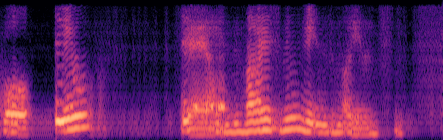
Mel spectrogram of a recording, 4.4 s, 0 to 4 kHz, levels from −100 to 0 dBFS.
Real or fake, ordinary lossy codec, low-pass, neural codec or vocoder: fake; none; 3.6 kHz; codec, 16 kHz, 0.5 kbps, FreqCodec, smaller model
